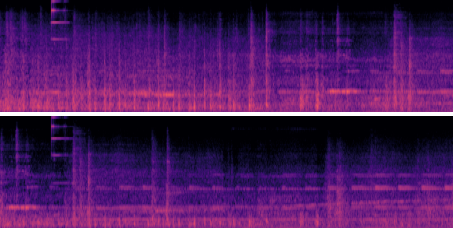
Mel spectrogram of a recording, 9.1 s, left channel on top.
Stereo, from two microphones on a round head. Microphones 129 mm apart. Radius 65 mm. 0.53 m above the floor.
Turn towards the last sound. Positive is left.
turn(degrees=15)  # may be behind; listen again after turning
